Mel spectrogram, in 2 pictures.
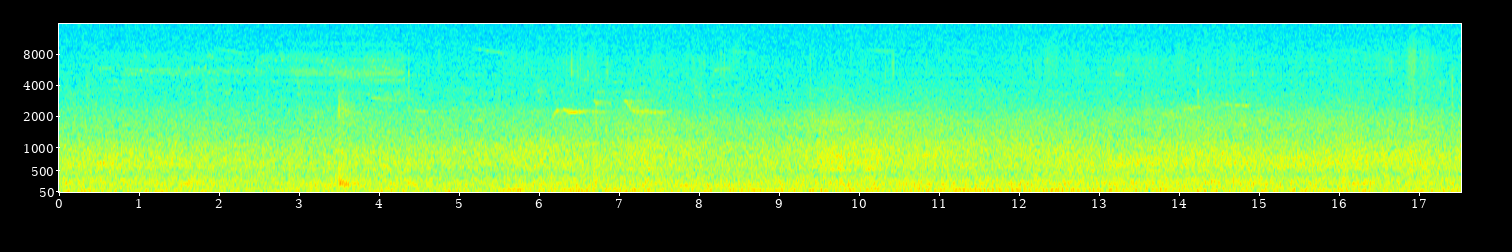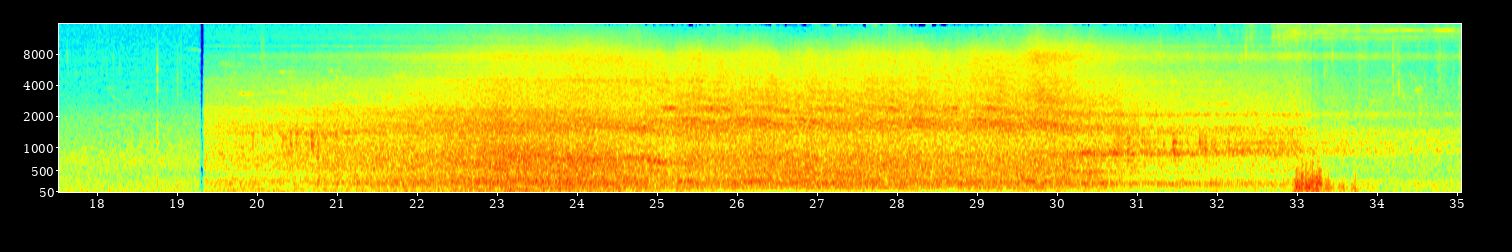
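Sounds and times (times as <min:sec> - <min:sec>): train wheels clattering on rails: 0:19.4 - 0:35.0.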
